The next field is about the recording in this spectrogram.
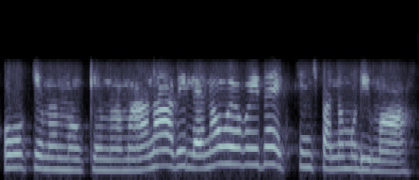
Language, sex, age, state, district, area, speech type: Tamil, female, 18-30, Tamil Nadu, Madurai, urban, conversation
